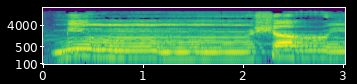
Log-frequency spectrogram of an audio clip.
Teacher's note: hijaiyah yang 15 yakni tas azasya voodo pongoh khooka maka dia dibaca dengan samar-samar panjangnya dua ketukan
